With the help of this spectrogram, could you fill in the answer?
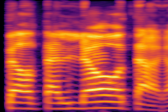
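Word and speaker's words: Beltalowda: Beltalota.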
